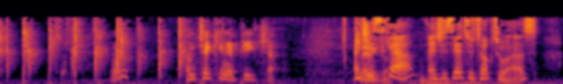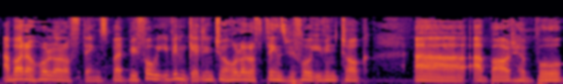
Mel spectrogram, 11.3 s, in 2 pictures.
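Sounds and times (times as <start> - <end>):
hands clapping: 0.0 - 2.0
speech: 1.1 - 2.8, 3.5 - 11.2.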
